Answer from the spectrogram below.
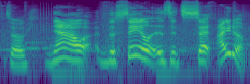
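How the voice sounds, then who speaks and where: Female game streamer, high and very animated, chatty and playful, touch of vocal fry, music behind. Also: measured pace. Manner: playful, chatty, reacting to viewers. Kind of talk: casual livestream chat over gameplay.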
